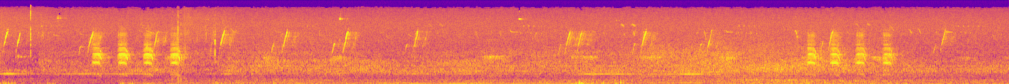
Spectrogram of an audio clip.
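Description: A bird calling in two runs of four short calls, about two a second, a couple of seconds in and again near the end, with faint high chirps of small birds in between.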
